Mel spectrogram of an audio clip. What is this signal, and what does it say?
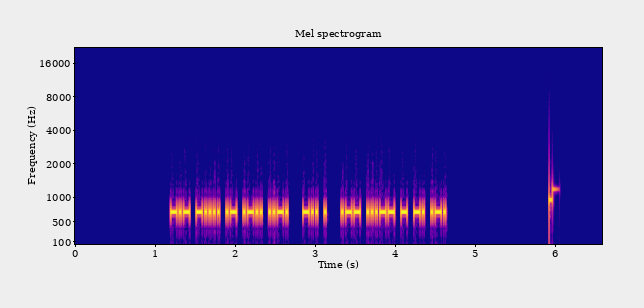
Morse code, heard as a keyed tone, about 41 wpm, 700 Hz. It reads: K6ALF DE W3TNR
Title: USA Callsign DE Callsign - 5 Characters - 45wpm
